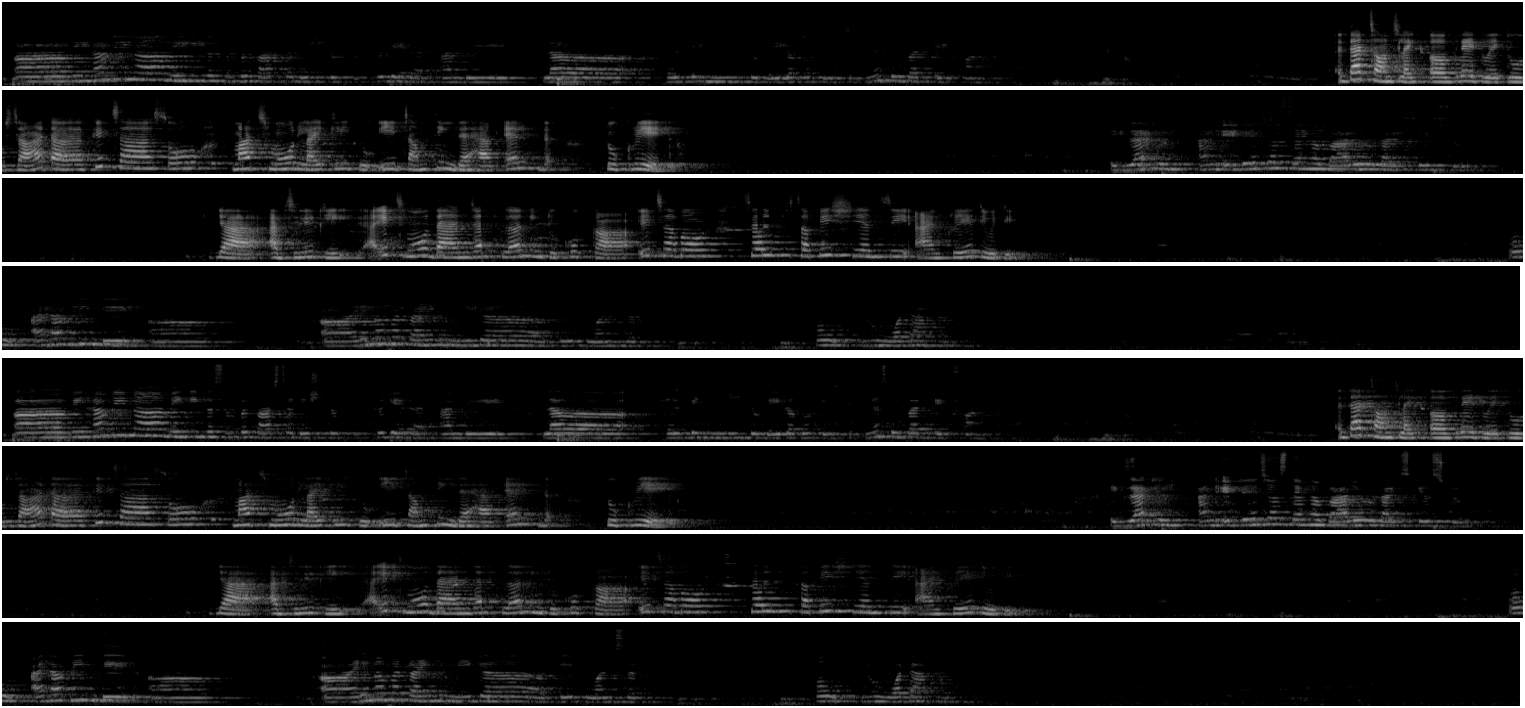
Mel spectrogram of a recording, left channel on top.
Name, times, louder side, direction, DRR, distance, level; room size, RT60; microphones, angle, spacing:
voice 1, 0.1-3.4 3.7-5.0 5.4-6.3 6.6-8.4 8.6-9.8 26.3-29.9 37.6-37.8 45.5-47.7 48.8-52.0 53.8-55.1, right 2 dB, 65° right, 8 dB, 4.5 m, -43 dB
voice 2, 13.3-20.7 21.3-21.8 32.6-40.6 53.4-53.5, left 3 dB, 65° left, 10 dB, 2.4 m, -36 dB
27.0 x 20.0 x 9.4 m, 1.0 s
head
